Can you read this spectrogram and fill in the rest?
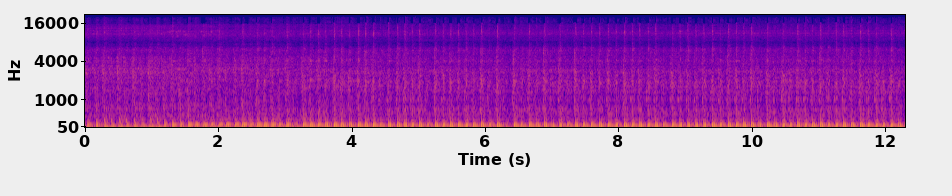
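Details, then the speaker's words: Honda GL100 rebuilt and bored up to 160cc with Megapro parts, an NPP carburetor and a new intake; exhaust sounds light and lacks GL character. Single-cylinder thumps come through even and regular with no gear whine or clatter; smooth healthy run. "Untuk suara knalpot eh agak kurang enak ya. Ternyata setelah dicek knalpotnya itu enteng banget. Eh suaranya juga tidak ada ciri khas GL-GL-nya."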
